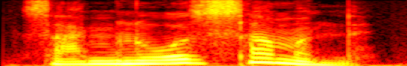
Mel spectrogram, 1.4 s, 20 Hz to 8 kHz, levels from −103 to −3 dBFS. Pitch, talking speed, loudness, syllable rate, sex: 135 Hz, 135 wpm, -15 LUFS, 5.1 syllables/s, male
